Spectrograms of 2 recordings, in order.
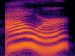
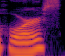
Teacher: though in hour the H is not aspirated, and in horse it is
